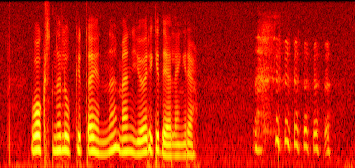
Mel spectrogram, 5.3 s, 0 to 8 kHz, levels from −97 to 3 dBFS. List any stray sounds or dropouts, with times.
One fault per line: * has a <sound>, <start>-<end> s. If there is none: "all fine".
* has a laugh, 3.8-5.0 s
